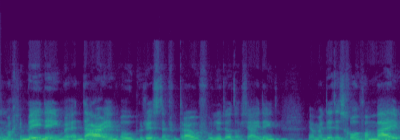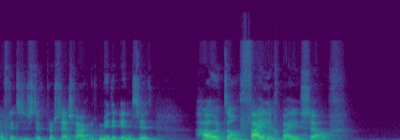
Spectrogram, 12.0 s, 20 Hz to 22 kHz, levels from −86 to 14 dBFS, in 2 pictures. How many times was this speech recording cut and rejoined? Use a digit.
0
